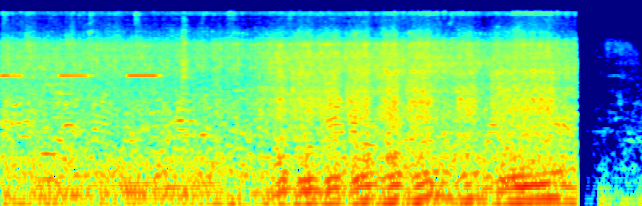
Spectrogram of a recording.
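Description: Vehicle reversing alarm beeping about three times every two seconds, stopping about a second and a half in. Under it are a running engine and street noise with voices. The sound cuts off abruptly just before the end.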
